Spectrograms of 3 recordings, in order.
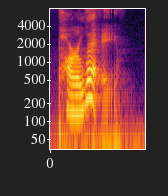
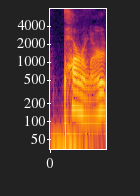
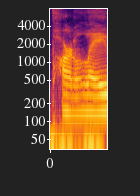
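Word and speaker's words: Parler: lot of people call parlor that's not technically how you're supposed to pronounce it i believe it's supposed to be pronounced parlay which is a french verb meaning to speak and i just used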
